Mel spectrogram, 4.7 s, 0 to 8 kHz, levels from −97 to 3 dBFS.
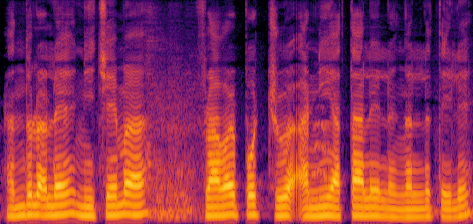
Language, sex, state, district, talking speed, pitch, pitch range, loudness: Wancho, male, Arunachal Pradesh, Longding, 165 wpm, 120 Hz, 110-130 Hz, -15 LUFS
